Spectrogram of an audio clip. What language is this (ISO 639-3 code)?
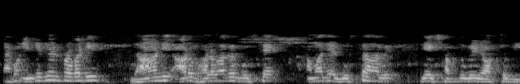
ben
